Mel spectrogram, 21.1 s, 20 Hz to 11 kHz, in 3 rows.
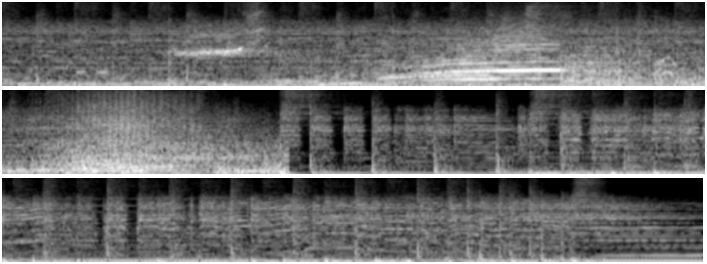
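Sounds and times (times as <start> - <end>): music with a beat: 0.0 - 20.5
sports car engines revving: 0.4 - 9.9.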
